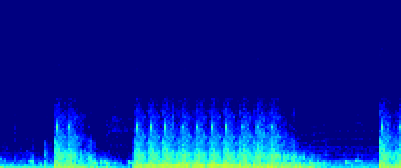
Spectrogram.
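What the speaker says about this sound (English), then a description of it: "So now what I do is I use the chain gun to pick out the imps" Rapid chaingun fire from the video game Doom (Alien Vendetta) rattles out in dense, sustained bursts with brief pauses between them, loud and close.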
